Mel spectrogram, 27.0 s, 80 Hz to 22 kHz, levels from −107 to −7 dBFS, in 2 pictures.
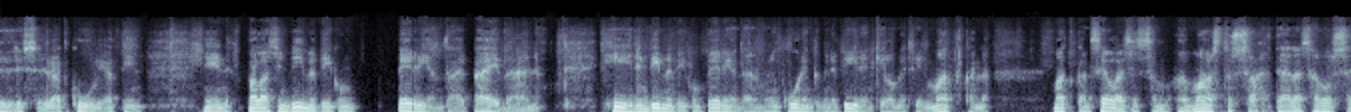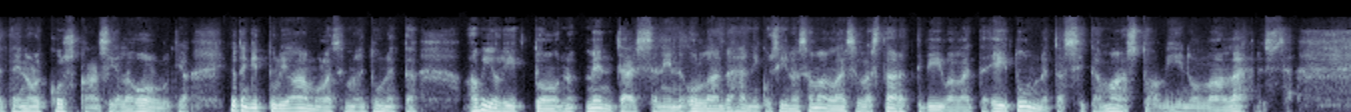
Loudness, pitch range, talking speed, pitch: -25 LUFS, 90-115 Hz, 115 wpm, 100 Hz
